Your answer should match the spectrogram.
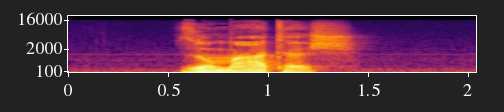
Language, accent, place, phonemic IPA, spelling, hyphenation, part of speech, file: German, Germany, Berlin, /zoˈmaːtɪʃ/, somatisch, so‧ma‧tisch, adjective, De-somatisch.ogg
- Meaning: somatic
